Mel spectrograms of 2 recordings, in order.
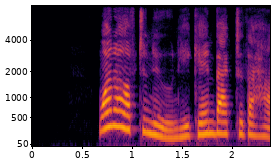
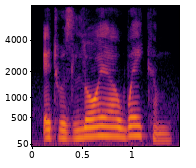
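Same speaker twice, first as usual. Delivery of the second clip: ordinary delivery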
